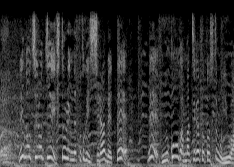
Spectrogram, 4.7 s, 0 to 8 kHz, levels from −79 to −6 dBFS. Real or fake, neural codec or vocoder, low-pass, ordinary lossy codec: fake; vocoder, 44.1 kHz, 80 mel bands, Vocos; 7.2 kHz; none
